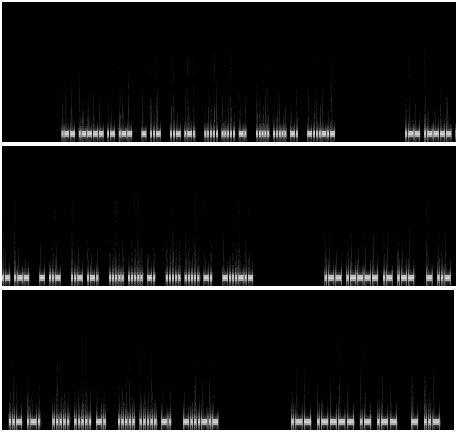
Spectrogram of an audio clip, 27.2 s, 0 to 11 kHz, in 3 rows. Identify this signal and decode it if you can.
Morse code, heard as a keyed tone, about 37 wpm, 700 Hz. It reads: W1AW TU UR 55N 55N <BK> W1AW TU UR 55N 55N <BK> W1AW TU UR 55N 55N <BK> W1AW TU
